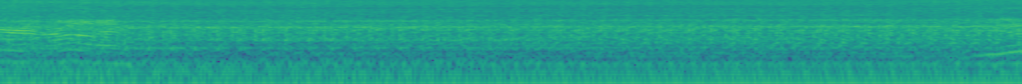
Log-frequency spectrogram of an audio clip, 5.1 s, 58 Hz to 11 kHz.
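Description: The engine of a 1987 Freightliner wrecker truck, left sitting for about a year and a half and with a sticky accelerator, idles in a steady low rumble at close range throughout.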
